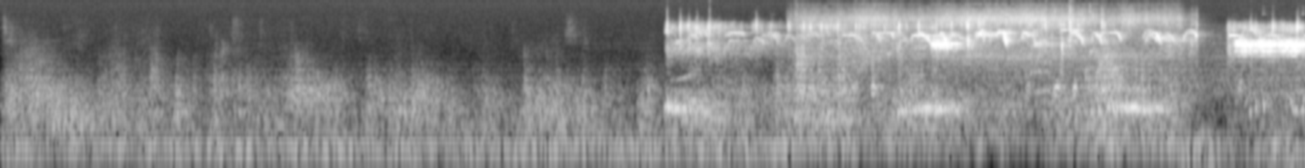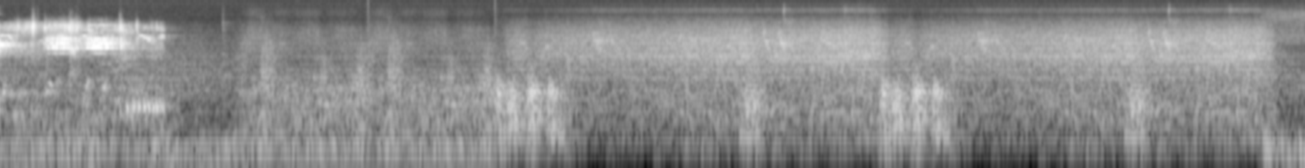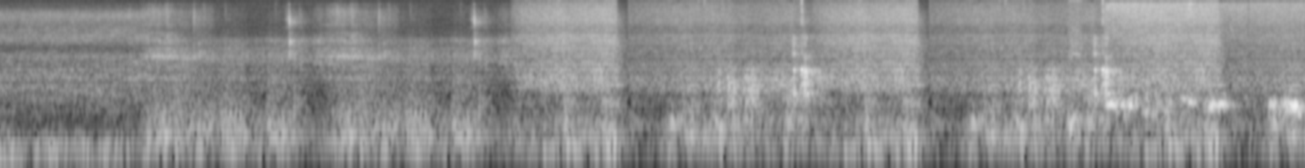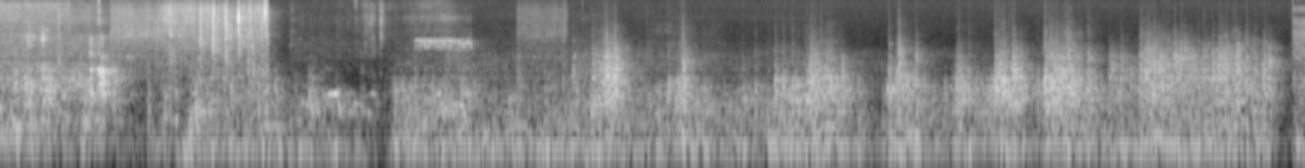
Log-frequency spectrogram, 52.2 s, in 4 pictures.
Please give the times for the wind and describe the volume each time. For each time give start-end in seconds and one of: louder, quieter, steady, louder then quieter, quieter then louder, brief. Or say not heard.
0.0-52.1 steady.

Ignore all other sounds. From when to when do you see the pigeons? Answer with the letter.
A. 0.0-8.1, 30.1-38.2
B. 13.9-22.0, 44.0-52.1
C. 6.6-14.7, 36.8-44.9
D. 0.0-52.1
C.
